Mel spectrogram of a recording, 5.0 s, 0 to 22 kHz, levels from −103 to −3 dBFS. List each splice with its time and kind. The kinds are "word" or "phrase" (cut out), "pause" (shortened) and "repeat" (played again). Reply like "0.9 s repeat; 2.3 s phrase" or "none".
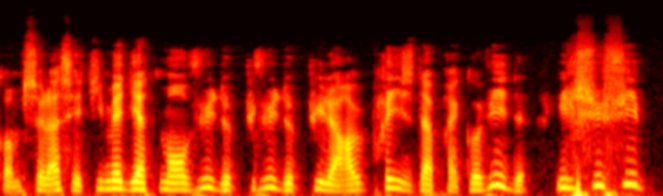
1.9 s repeat; 4.1 s pause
